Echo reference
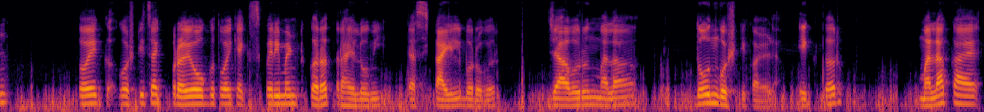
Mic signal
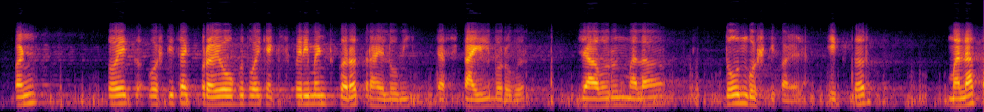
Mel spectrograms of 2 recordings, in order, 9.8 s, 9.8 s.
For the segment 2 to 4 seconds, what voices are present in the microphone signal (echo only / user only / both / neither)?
echo only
